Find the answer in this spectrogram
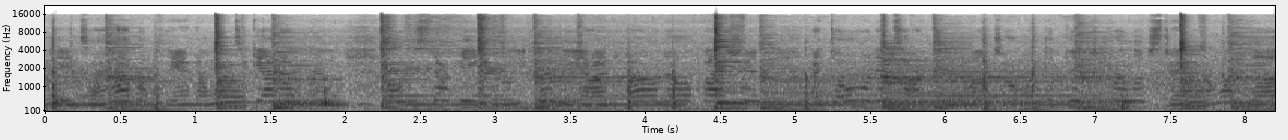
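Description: Acoustic guitar strummed in chords with a steady rhythm.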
